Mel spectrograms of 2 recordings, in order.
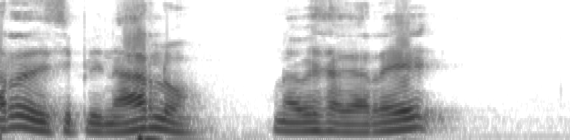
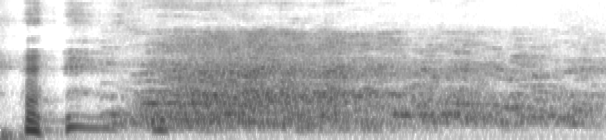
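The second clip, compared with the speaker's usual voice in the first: soft unvoiced laugh trailing up; breathless laugh; 5 semitones higher, 8 dB quieter than usual. Real, not acted. Preacher laughing softly at his own confession. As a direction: let a quiet embarrassed laugh slip out.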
